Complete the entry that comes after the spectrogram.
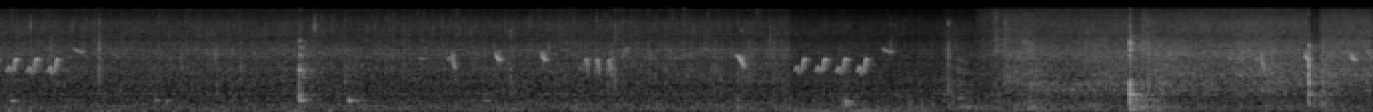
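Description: Minced meat sizzling in ghee in a steel karahi, with chopped fresh coriander and mint just added. A few sharp knocks of a spoon against the pan, and the sizzling grows louder about seven seconds in as stirring starts. Small birds chirp in quick runs of three or four in the background.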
